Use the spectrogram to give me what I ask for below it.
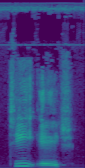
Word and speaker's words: through: Let's look at T-H-R-E-W, threw. Yes, he threw the paper. And T-H-R-O-U-G-H, through. He went through with his plan. 2 different spellings, but the same pronunciation.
